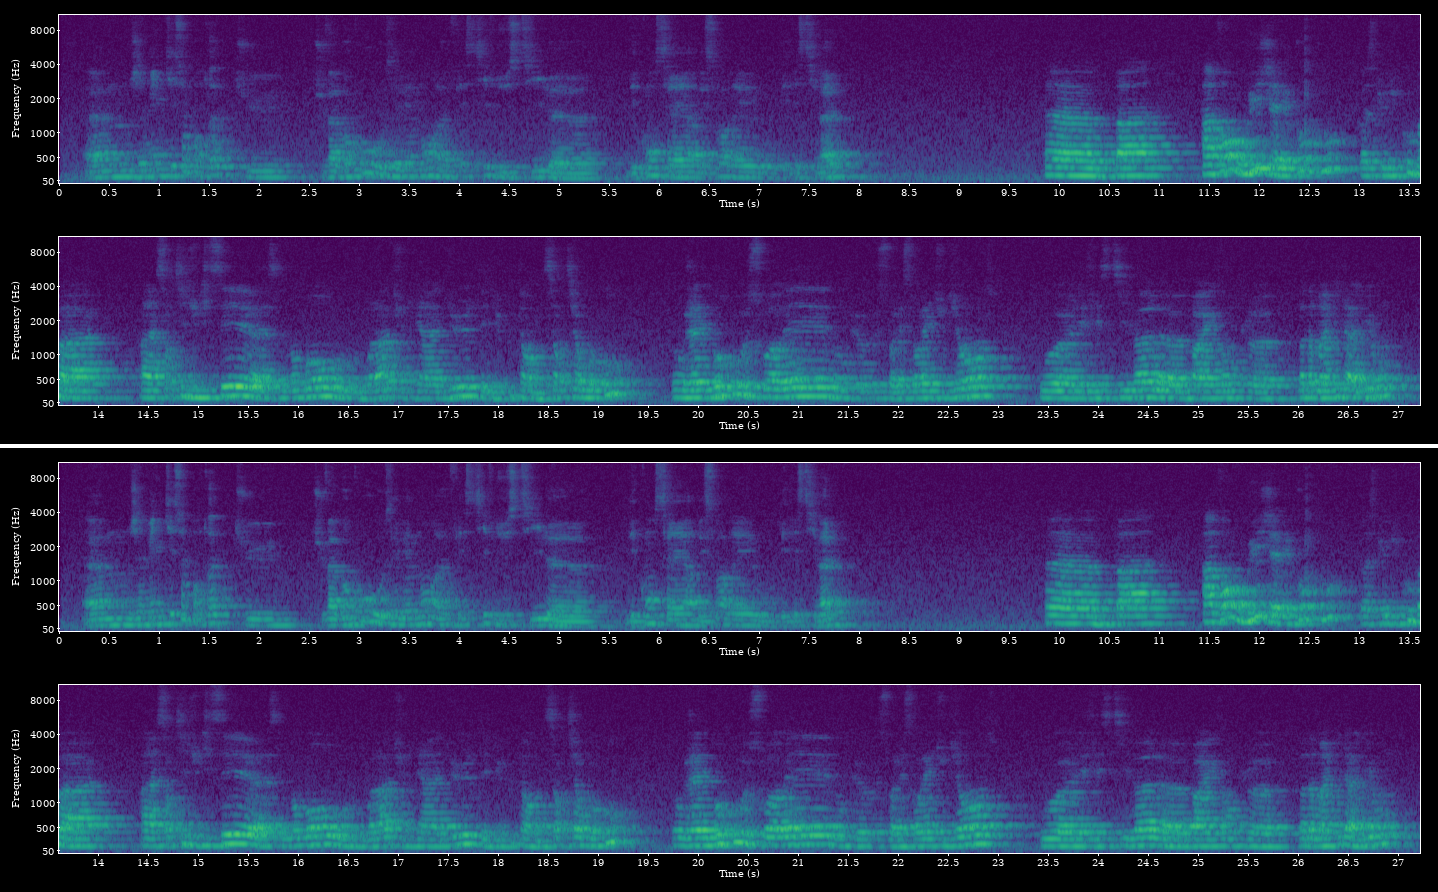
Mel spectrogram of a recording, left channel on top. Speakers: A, on the right (about 50°); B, on the left (about 30°).
A: Euh, j'avais une question pour toi. Tu, tu vas beaucoup aux événements euh, festifs du style euh, des concerts, des soirées ou des festivals?
B: Euh, bah, avant, oui, j'allais beaucoup parce que du coup, bah, à la sortie du lycée, euh, c'est le moment où voilà, tu deviens adulte et du coup, tu as envie de sortir beaucoup. Donc, j'allais beaucoup aux soirées, donc, euh, que ce soit les soirées étudiantes ou euh, les festivals, euh, par exemple, euh, bah, dans ma ville à Lyon.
